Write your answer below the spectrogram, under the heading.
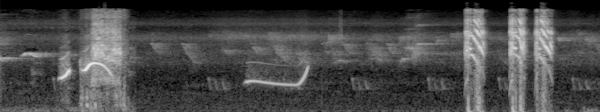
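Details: Ring-necked parrot vocalising: clear curved whistles and a rising whistled slide, separated by quiet gaps, followed by a trio of loud harsh screeches.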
